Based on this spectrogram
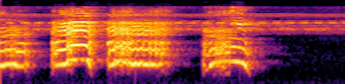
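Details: Junglefowl giving a strange crow: three quick, loud, grating bursts, then a separate arched closing note that fades out. A faint high insect hum lingers.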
